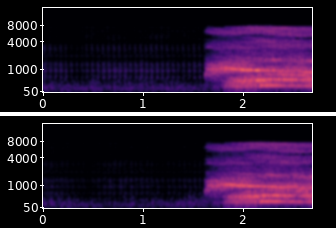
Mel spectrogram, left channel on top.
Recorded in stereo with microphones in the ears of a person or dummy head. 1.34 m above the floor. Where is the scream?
5° left (ahead or behind), 1.2 m; by 2.7 s 20° right (ahead or behind), 1.1 m.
